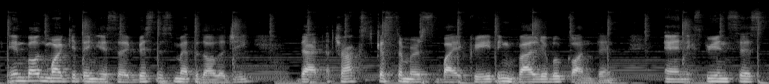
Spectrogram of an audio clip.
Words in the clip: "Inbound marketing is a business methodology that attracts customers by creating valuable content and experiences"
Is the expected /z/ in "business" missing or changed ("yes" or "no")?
yes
